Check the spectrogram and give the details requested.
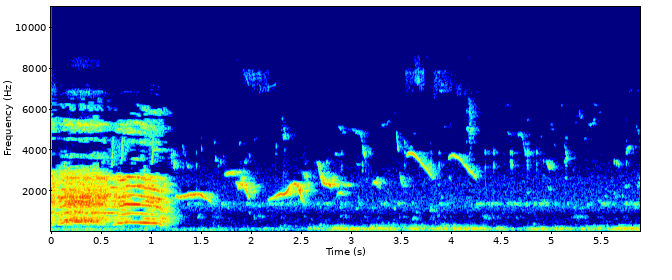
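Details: Wild fantail at the nest: after a loud harsh burst at the start, a string of short upward-curving whistles follows, about two per second, over a low background hum.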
